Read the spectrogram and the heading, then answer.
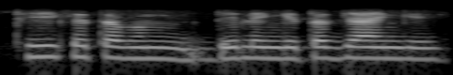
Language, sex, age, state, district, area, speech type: Hindi, female, 30-45, Uttar Pradesh, Prayagraj, rural, conversation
